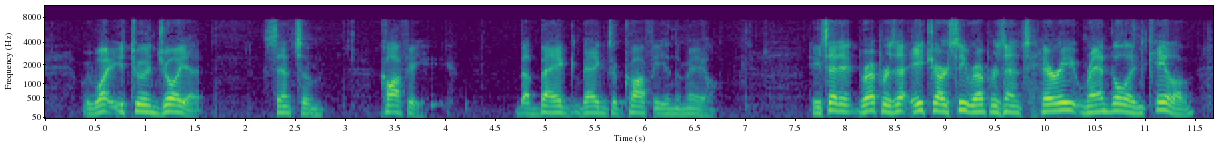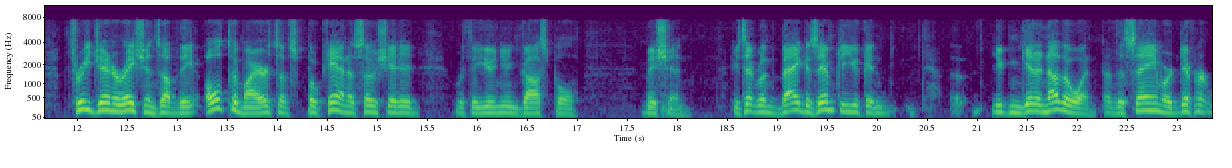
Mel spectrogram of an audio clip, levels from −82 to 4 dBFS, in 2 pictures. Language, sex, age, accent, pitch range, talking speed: English, male, 60-79, American, 125-160 Hz, 150 wpm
